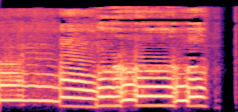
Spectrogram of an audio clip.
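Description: A man's voice holding long, howl-like sung notes that jump in pitch, breaking into several shorter notes in the second half before cutting off.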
